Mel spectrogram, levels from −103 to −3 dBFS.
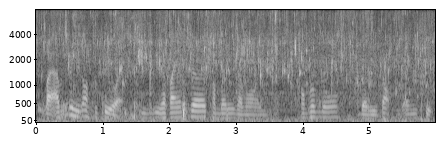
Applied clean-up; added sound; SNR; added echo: none; Sink (filling or washing) / Water; -2 dB; none.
